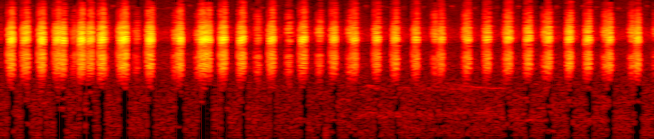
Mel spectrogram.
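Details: Two cicadas singing in summer, a steady train of rapid, harsh, buzzy pulses repeated several times a second without pause, high-pitched and dry, with no other clear sounds.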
